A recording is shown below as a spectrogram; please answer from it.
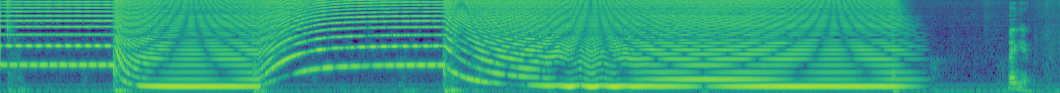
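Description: Moog Rogue monophonic analog synthesizer playing single held notes with portamento: a high note glides slowly down two octaves, back up, and down again, with a brief vibrato wobble around six seconds in. The last note cuts off about a second before the end.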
